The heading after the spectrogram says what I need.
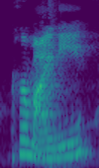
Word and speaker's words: Hermione: be for Halloween Charlotte join us for Moni Hermione that's how you say her name from Harry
